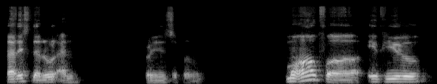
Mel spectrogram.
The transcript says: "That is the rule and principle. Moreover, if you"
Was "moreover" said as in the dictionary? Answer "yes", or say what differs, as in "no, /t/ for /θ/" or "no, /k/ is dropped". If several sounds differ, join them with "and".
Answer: no, /ɹ/ is dropped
